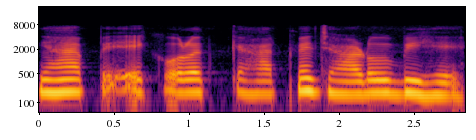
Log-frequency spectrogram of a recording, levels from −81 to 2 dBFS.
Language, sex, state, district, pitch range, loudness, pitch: Hindi, female, Bihar, Gaya, 165-185 Hz, -15 LUFS, 180 Hz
